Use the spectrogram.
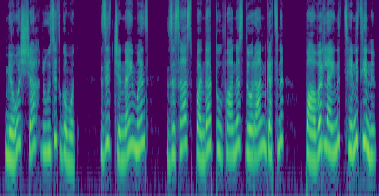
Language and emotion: Kashmiri, fearful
